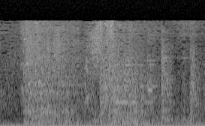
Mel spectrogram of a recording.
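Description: A gun fires a shot.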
